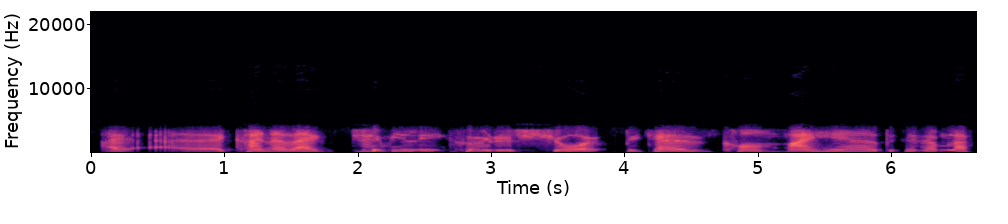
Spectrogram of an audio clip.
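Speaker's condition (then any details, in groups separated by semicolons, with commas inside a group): Cerebral palsy; birth onset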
